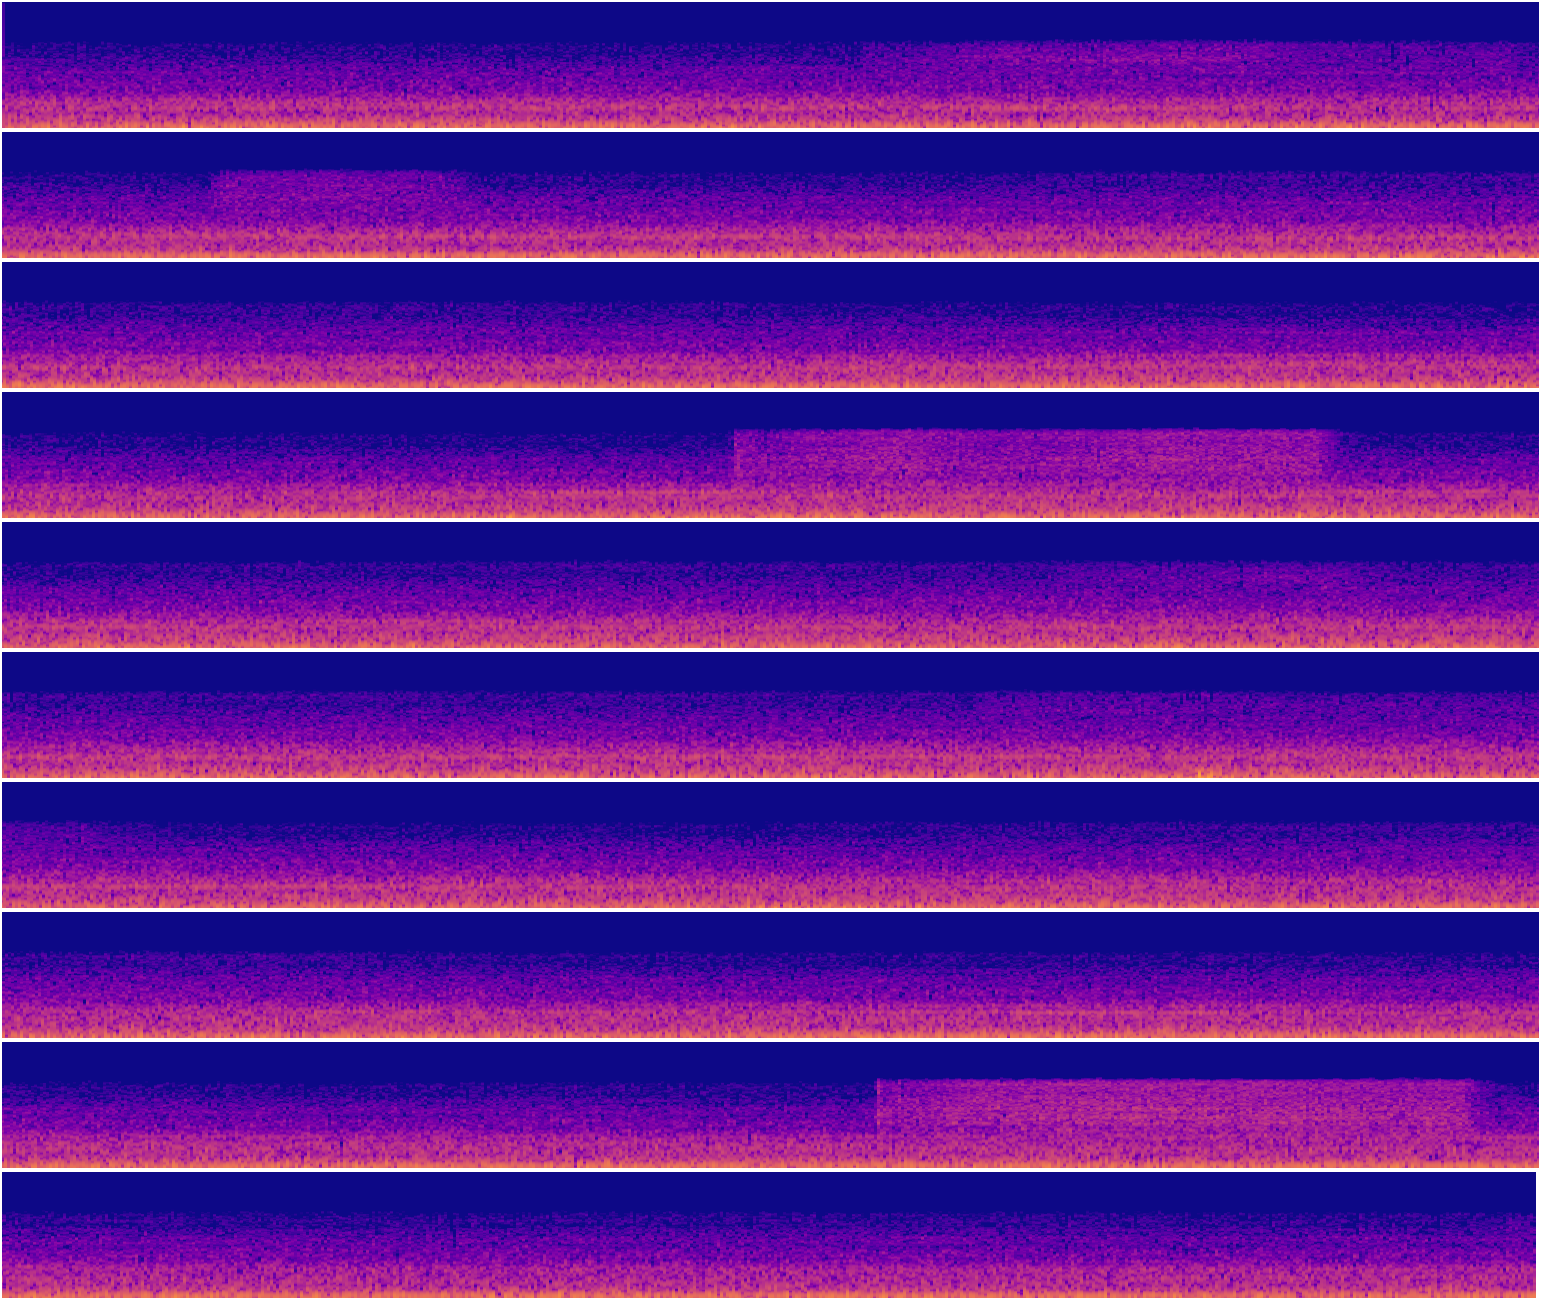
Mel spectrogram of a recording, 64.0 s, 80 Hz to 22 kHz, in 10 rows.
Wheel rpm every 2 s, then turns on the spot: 0, 0, 0, 0, 0, 0, 0, 0, 0, 0, 0, 0, 0, 0, 0, 0, 0, 0, 0, 0, 0, 0, 0, 0, 0, 0, 0, 0, 0, 0, 0, 0.
none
